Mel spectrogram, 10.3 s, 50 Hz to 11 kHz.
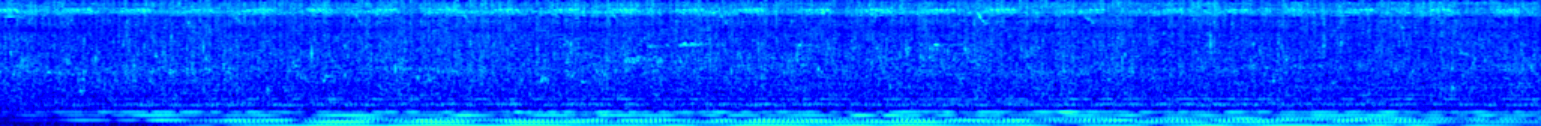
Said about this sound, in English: Welcome to the Amazon rainforest. It's divided by the longest river in the world, which surges across more than 6,000 kilometers of the South American continent. In the rainforest, there's a constant buzz in the humid air.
